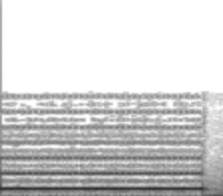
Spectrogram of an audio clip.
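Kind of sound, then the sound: signal or alarm, telephone line ringing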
